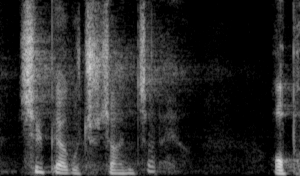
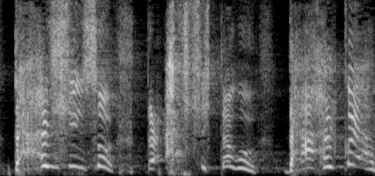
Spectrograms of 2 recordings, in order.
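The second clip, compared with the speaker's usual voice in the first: put-on high, louder stubborn kid voice; insistent child; 3 dB louder than usual. Small child insisting to dad he can do it, high. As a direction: whine it like a stubborn little child.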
